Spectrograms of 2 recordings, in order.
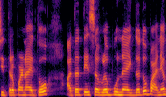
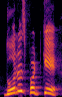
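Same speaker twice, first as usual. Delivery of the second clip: दोनच said much higher, questioning; mock disbelief; 9 semitones higher, slower than usual. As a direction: leap up on दोनच as if shocked. [name] goads Anna. (दोनच वर उंच आवाजात, नकली आश्चर्य)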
